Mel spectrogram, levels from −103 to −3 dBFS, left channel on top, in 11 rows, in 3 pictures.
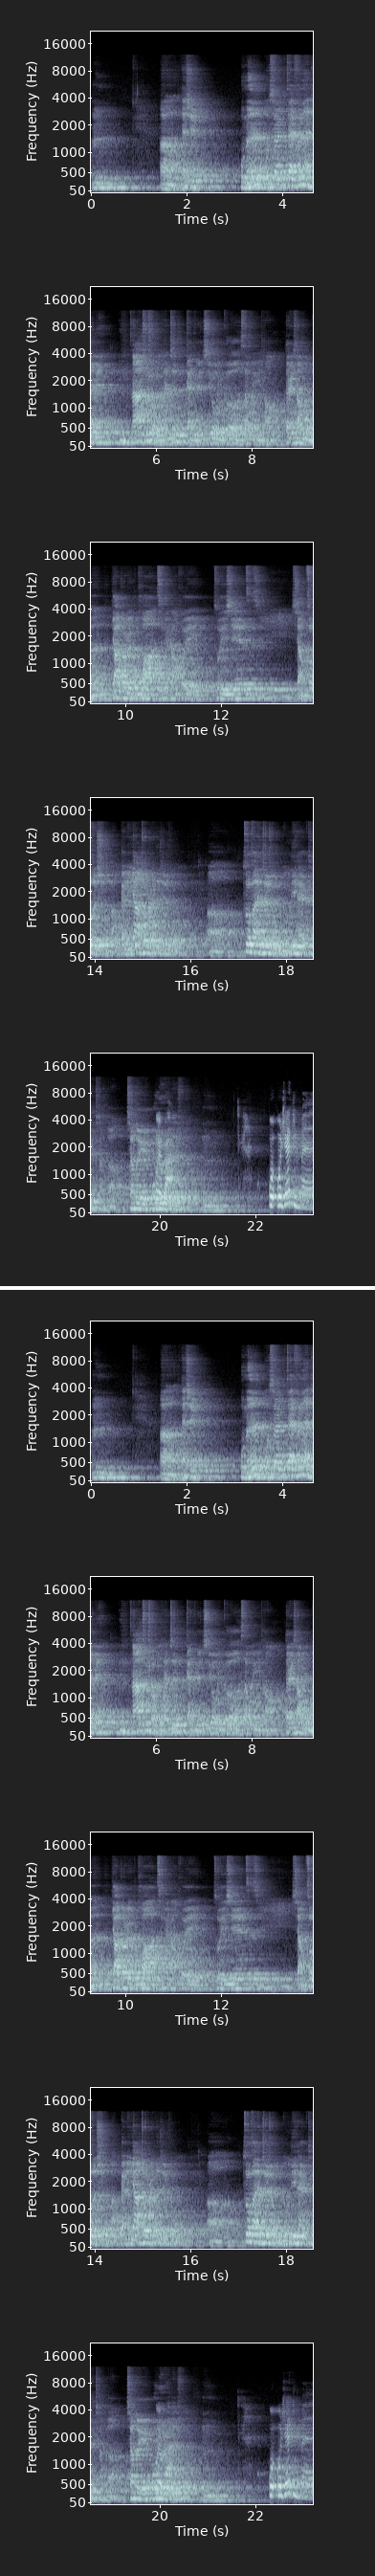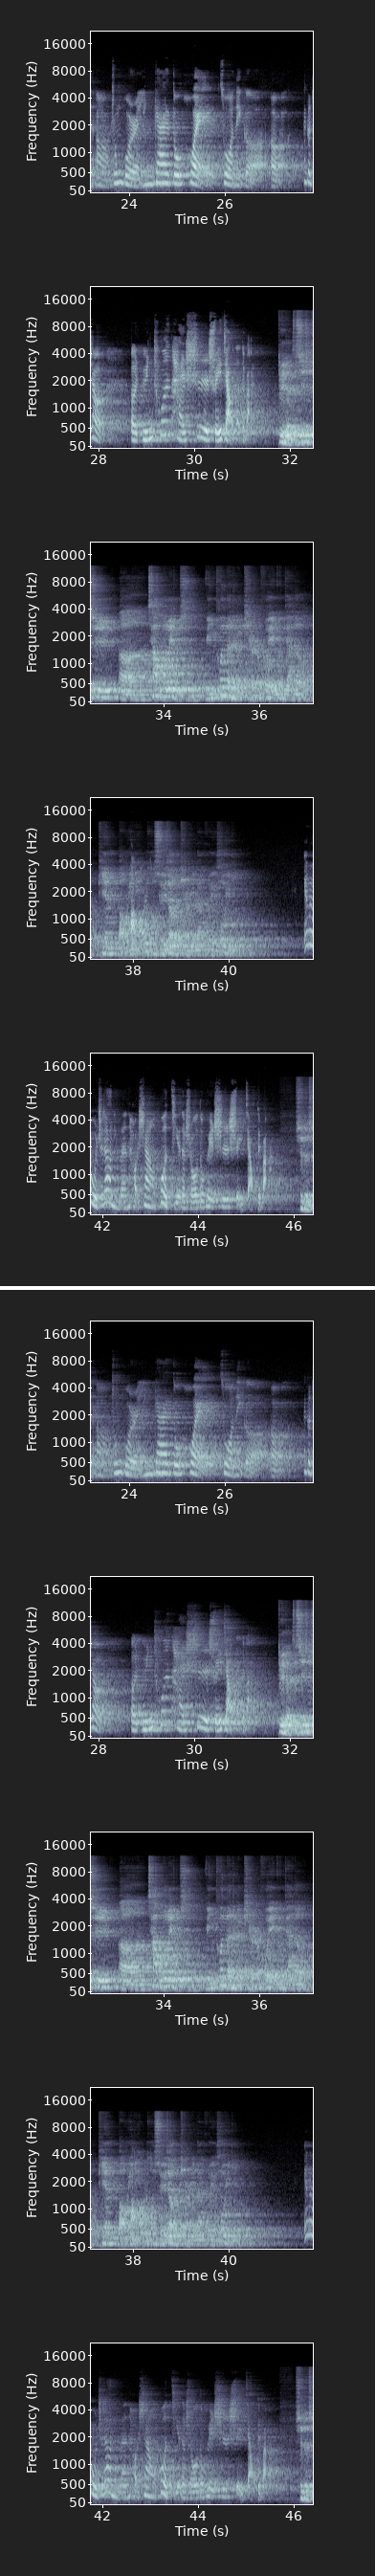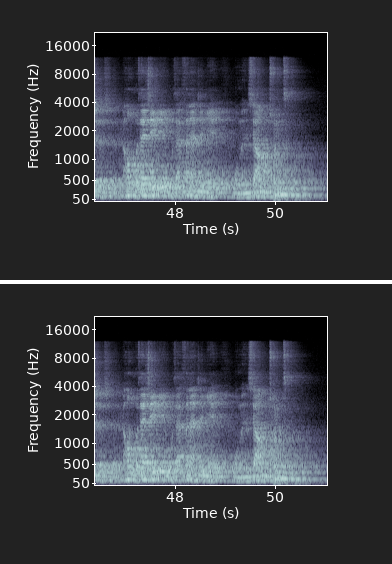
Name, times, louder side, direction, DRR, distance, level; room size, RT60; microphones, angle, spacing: voice 1, 0.0-0.5 1.4-2.3 3.1-11.5 11.9-15.9 16.3-16.8 17.1-20.6 20.9-21.2 31.8-37.0 37.3-40.2 46.0-48.9 49.2-50.2, equal, 5° right, -2 dB, 4.7 m, -25 dB
voice 2, 19.9-20.4 21.7-21.9 22.3-27.3 27.6-28.4 28.7-31.3 37.9-38.4 41.6-45.4, left 3 dB, 50° left, 8 dB, 1.0 m, -25 dB
23.5 x 20.5 x 5.6 m, 2.8 s
head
